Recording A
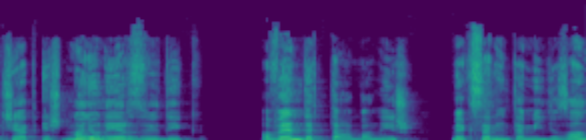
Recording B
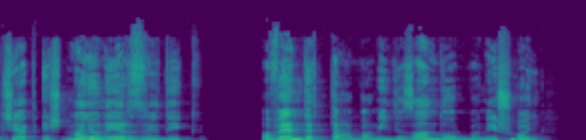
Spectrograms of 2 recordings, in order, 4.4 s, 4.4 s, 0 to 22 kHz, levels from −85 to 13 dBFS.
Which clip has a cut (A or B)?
B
